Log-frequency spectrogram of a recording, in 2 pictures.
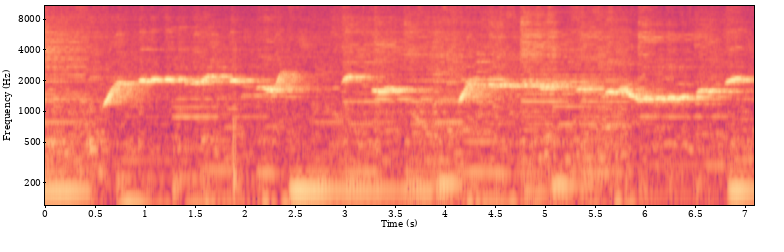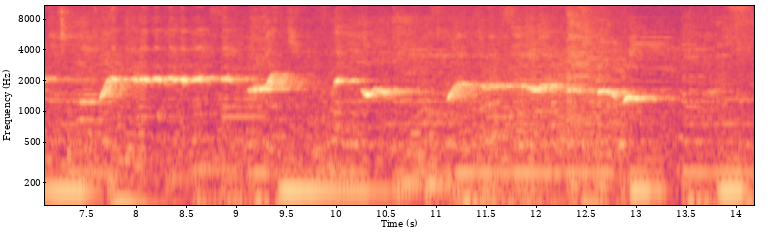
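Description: A man whistling a melody over a strummed twelve-string acoustic guitar. Each whistled phrase opens with an upward slide, about every two seconds.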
